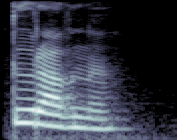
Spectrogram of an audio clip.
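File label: "тыравны", Komi, female; audio dict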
